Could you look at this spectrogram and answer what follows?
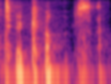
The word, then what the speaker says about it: Tecumseh: Tecumseh.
